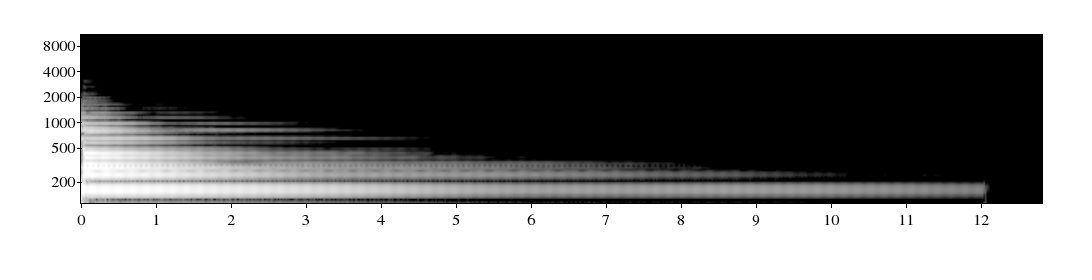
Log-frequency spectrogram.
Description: JK_ElPiano3_Chord-Em11.wav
